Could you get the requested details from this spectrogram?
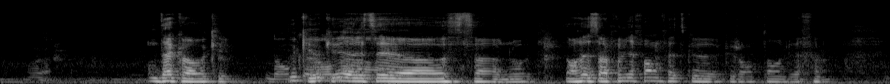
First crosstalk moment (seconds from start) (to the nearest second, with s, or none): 3 s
